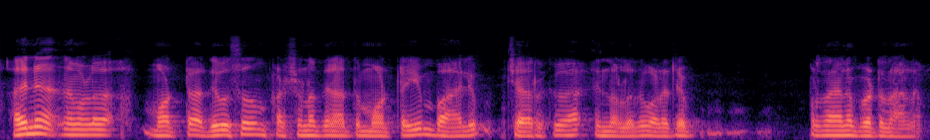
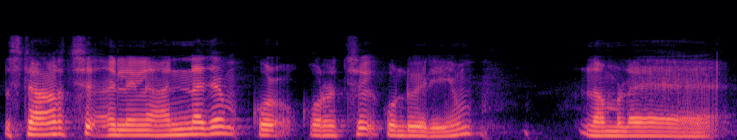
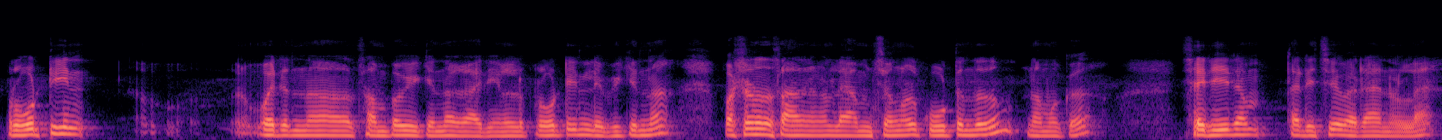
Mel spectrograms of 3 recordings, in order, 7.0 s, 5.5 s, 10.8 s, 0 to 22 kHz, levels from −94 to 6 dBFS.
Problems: none marked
